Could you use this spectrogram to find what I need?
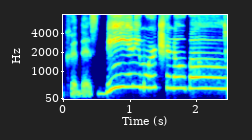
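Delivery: sitcom-quote tune, leaping up on "be"; Friends catchphrase intonation. Retold or imitated. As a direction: push "be" way up in pitch and stay high to the end. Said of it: "makes an obscure Friends reference saying".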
